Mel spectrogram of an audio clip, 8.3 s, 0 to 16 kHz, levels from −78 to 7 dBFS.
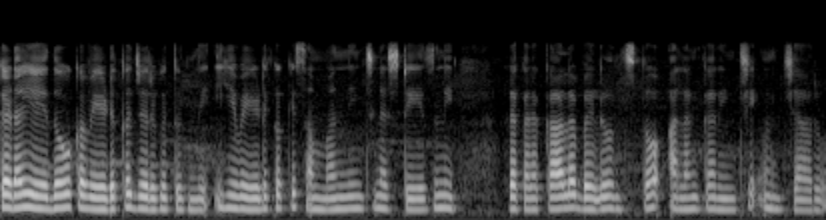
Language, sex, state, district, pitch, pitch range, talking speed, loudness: Telugu, female, Andhra Pradesh, Guntur, 195 Hz, 190-210 Hz, 110 wpm, -20 LUFS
